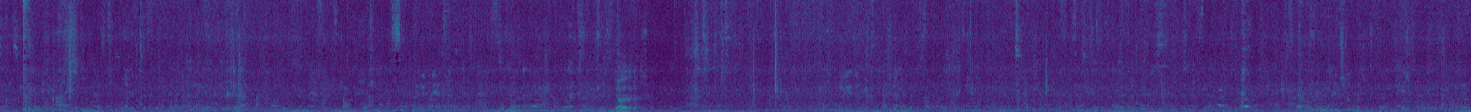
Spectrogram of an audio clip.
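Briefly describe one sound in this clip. A man lectures steadily in a room with slight echo.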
